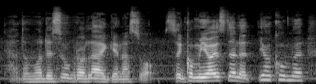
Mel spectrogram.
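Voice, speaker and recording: A young man talks through his own football video game match, excited and quick to exclaim. His pitch swings up and down constantly as the play unfolds. There is faint background noise. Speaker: gamer. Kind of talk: excited gameplay commentary.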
